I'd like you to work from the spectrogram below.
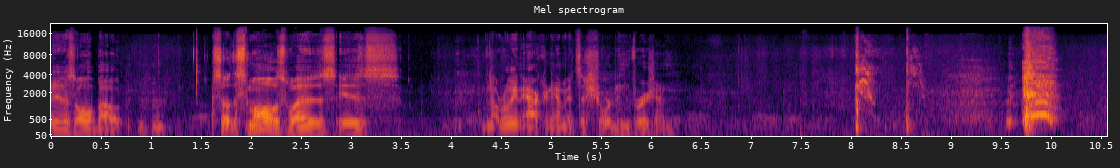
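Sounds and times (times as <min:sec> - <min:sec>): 
speech: 0:00.0 - 0:03.5, 0:04.3 - 0:06.3
person coughing: 0:08.1 - 0:08.8, 0:09.5 - 0:10.2.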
